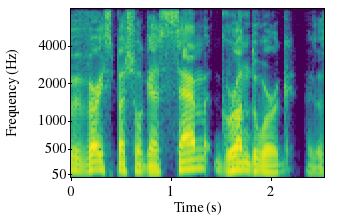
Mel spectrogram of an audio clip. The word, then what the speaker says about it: Grundwerg: Today we have a very special guest, Sam Grundwerg.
